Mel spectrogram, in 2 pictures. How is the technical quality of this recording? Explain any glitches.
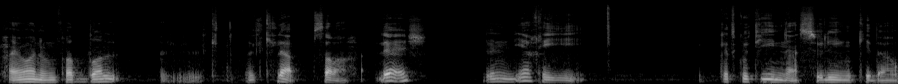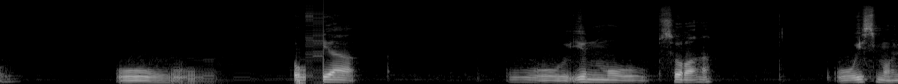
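The quality is compromised by two problems, one running through the whole clip and one brief glitch.

Throughout, the speech sounds swirly, hollow and smeared, with soft attacks: generation loss, likely from several rounds of AAC re-encoding, each pass stacking fresh quantisation damage.

From 10.7 to 12.21 s there's robotic sound from repeated short buffers, a rigid metallic buzz near 67 Hz. It's likely caused by starved playback looping roughly 15 ms chunks, which replace most of the real audio there.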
